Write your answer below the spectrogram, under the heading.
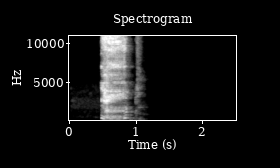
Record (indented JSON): {
  "cough_length": "2.5 s",
  "cough_amplitude": 32768,
  "cough_signal_mean_std_ratio": 0.34,
  "survey_phase": "beta (2021-08-13 to 2022-03-07)",
  "age": "18-44",
  "gender": "Female",
  "wearing_mask": "No",
  "symptom_cough_any": true,
  "symptom_runny_or_blocked_nose": true,
  "symptom_diarrhoea": true,
  "symptom_onset": "3 days",
  "smoker_status": "Never smoked",
  "respiratory_condition_asthma": false,
  "respiratory_condition_other": false,
  "recruitment_source": "Test and Trace",
  "submission_delay": "1 day",
  "covid_test_result": "Positive",
  "covid_test_method": "RT-qPCR",
  "covid_ct_value": 22.5,
  "covid_ct_gene": "ORF1ab gene"
}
